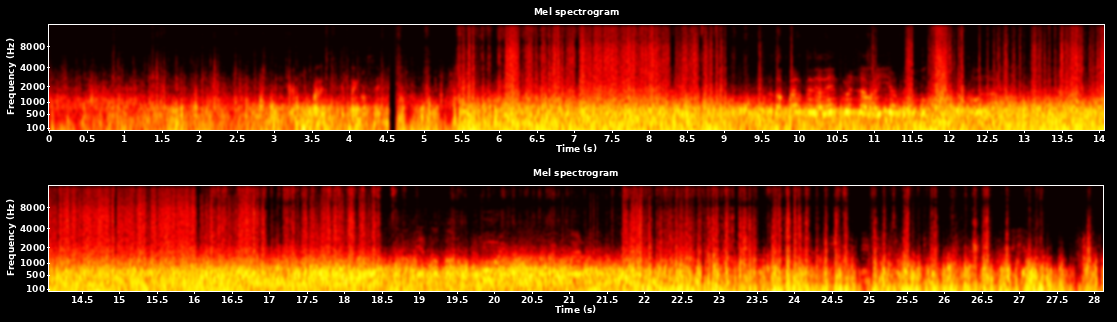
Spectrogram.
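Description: Strong hurricane wind buffeting the phone's microphone: a loud, continuous rushing noise that grows heavier about five seconds in and surges with gusts.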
